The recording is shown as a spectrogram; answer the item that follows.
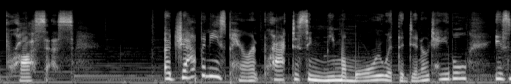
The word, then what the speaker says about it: mimamoru: This leads us to the second concept, which is called Mimamoru, pronounced Mi-ma-mo-ru.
